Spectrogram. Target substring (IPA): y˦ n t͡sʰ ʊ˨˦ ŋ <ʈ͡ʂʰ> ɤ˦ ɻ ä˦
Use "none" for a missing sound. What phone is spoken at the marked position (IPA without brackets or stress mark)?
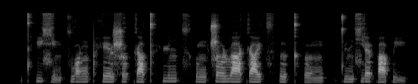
ʈ͡ʂ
